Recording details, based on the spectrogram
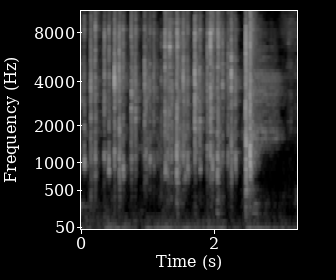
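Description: Rapid keystrokes on a computer keyboard as a search query is entered, a steady patter of clicks with a louder final key press near the end, then quiet.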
